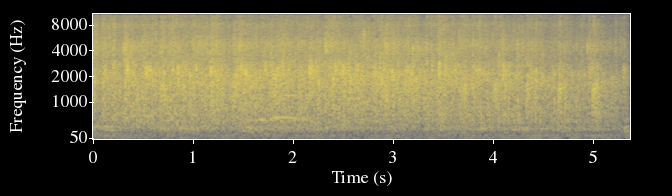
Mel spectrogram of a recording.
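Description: Steady audience applause fills a middle school recognition concert for seventh and eighth graders, dense and continuous at a loud level for the whole stretch before easing slightly at the end.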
